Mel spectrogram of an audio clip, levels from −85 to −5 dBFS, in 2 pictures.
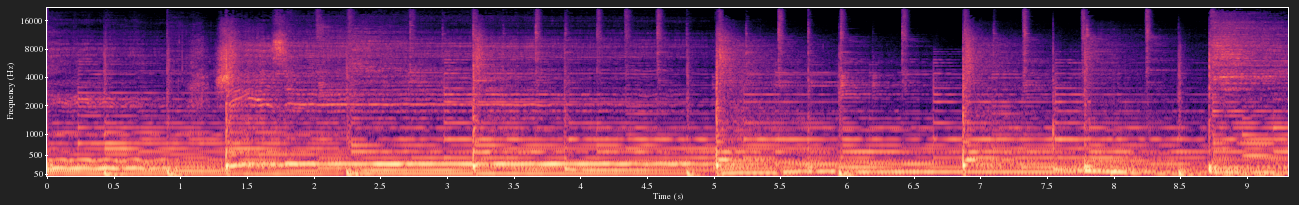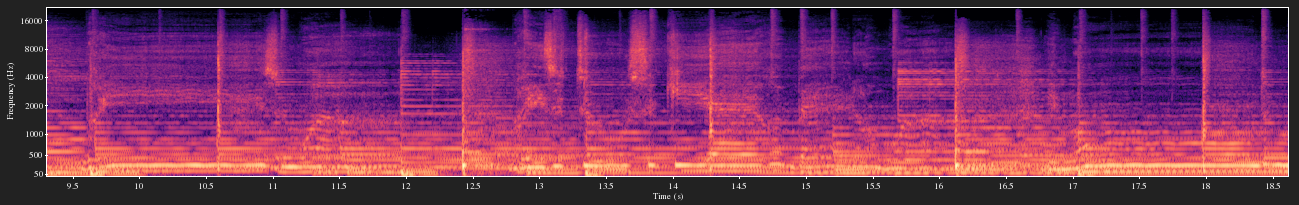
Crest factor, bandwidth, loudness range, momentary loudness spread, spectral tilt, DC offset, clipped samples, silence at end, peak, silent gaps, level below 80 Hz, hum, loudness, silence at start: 16 dB; over 20 kHz; 3 LU; 5 LU; -5.5 dB/octave; 0.1%; under 0.1%; 0 s; 0 dBFS; none; -26 dBFS; none; -17 LUFS; 0 s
